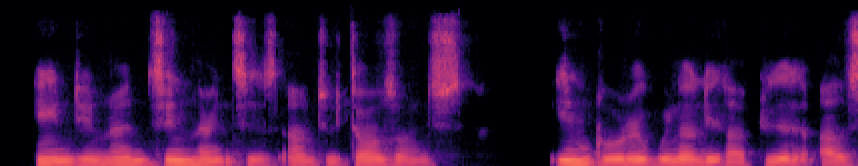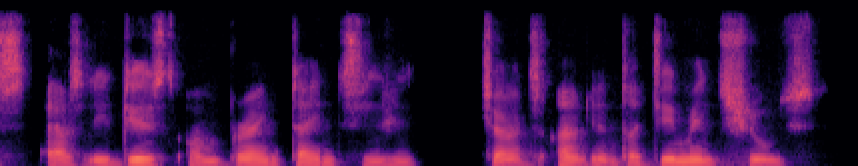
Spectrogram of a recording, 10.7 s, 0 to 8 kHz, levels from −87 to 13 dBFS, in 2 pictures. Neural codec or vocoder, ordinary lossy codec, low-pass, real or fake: autoencoder, 22.05 kHz, a latent of 192 numbers a frame, VITS, trained on one speaker; AAC, 48 kbps; 7.2 kHz; fake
